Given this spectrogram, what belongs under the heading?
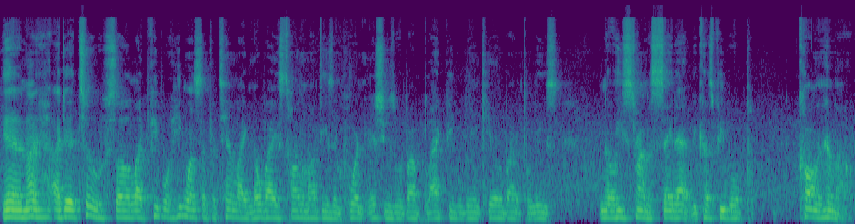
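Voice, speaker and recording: A man's voice: medium pitch, fairly even intonation, normal speed, darkish tone. A man with a cold, sniffling as he comments loosely to his viewers, with lots of "um" and "man.". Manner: loose, conversational, fillers like "man" and "um". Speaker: YouTube commentator reading chat. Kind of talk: casual live-stream commentary. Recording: echoey room with background noise.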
